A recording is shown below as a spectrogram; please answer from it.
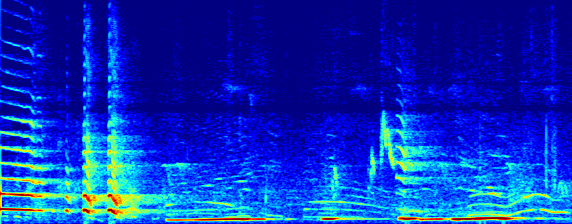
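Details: A breeding pair of Siamang gibbons in a zoo sing a loud territorial and bonding duet of harmonic hoots, low sustained tones and rising whooping sweeps.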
